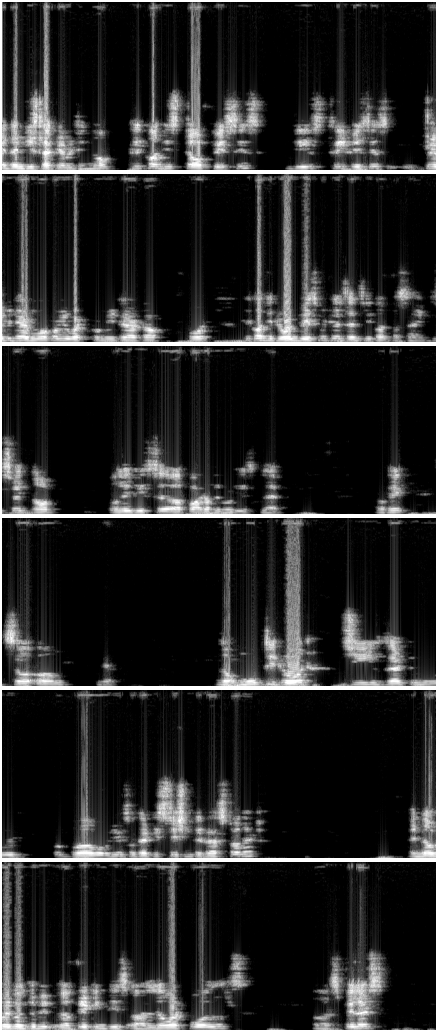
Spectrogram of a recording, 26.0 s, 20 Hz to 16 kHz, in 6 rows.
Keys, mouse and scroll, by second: 1.6 click, 2.3 shift+click, 3.2 shift+click, 6.8 click, 8.1 click, 9.4 Tab, 9.7-14.0 middle drag, 14.0 KP_3, 14.5-15.9 scroll up 4, 15.9 g, 18.5-19.9 middle drag, 19.9-20.4 scroll down 2, 20.9-22.4 middle drag.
